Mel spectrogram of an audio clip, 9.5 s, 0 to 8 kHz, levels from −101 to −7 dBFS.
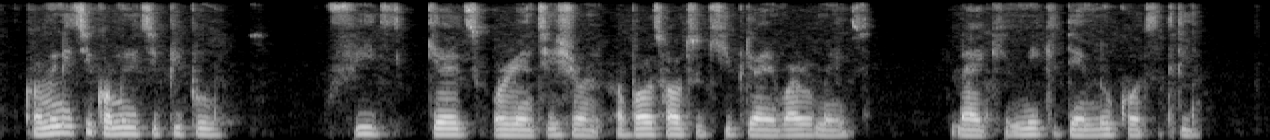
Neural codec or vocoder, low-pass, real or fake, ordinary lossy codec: none; 7.2 kHz; real; none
